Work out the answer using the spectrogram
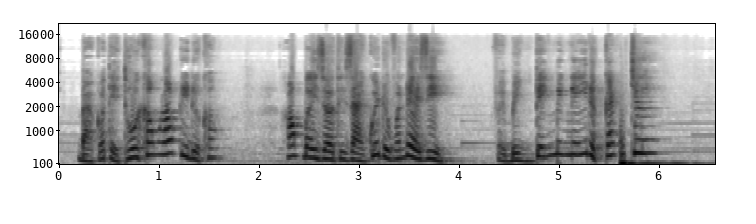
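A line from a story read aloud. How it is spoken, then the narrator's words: Snapping irritably. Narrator (Vietnamese): Ông gắt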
